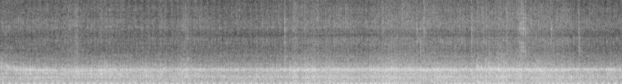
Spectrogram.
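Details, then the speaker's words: Yamaha Mio J scooter idling: coarse, uneven rattle, very rough in the CVT area; on inspection the CVT roller housing was found loose/worn. "ini kita hidupkan suaranya Kasar banget di daerah ruang Garden atau ruang CVT"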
